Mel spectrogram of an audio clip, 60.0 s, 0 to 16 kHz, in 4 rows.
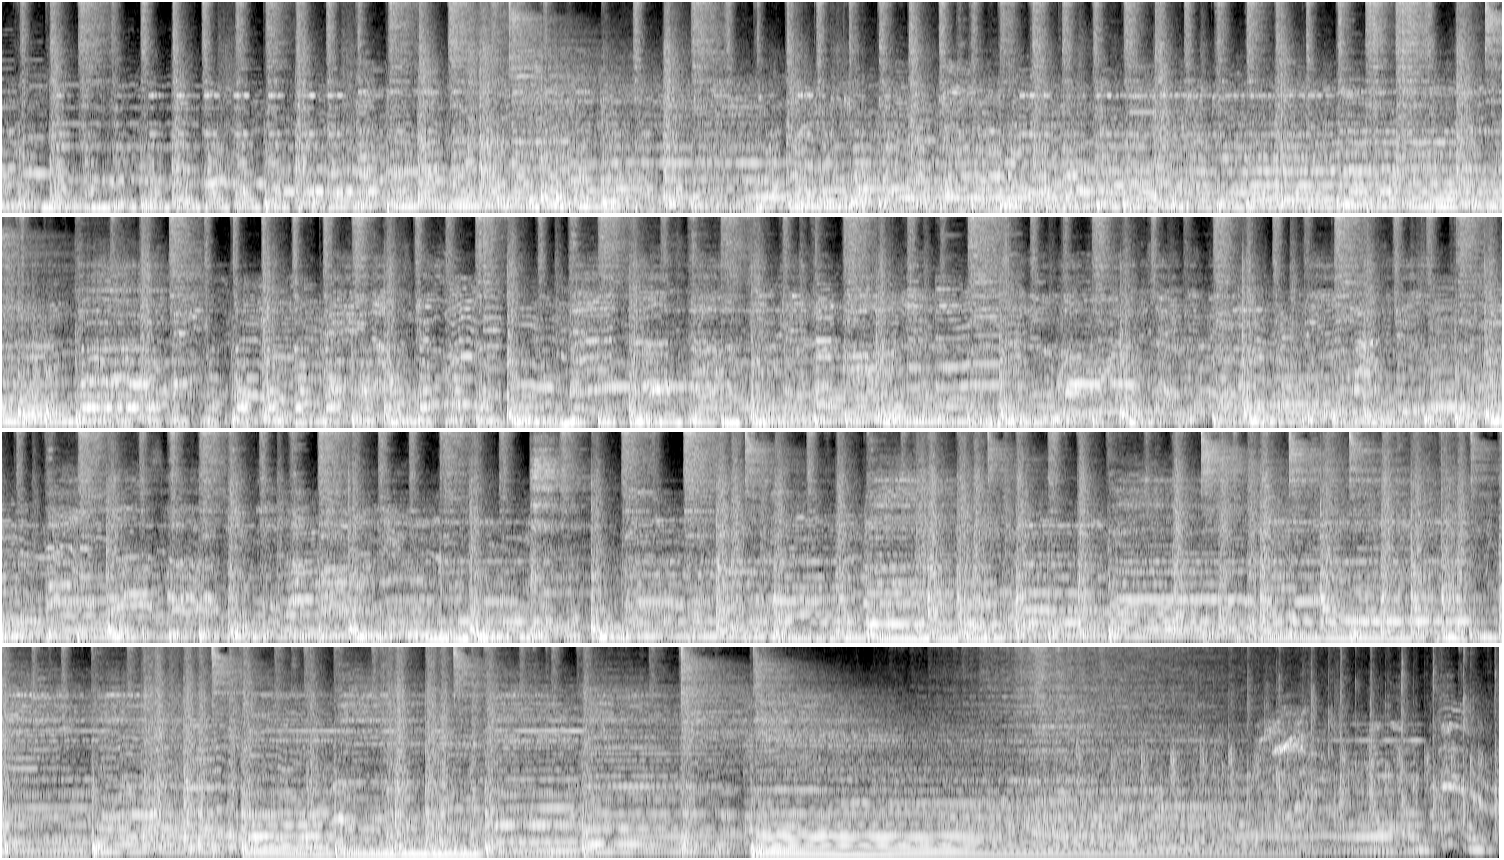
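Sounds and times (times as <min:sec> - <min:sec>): drum kit beat: 0:00.0 - 0:59.9
live blues-rock band: 0:00.0 - 0:59.9
person singing: 0:00.0 - 0:59.9.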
